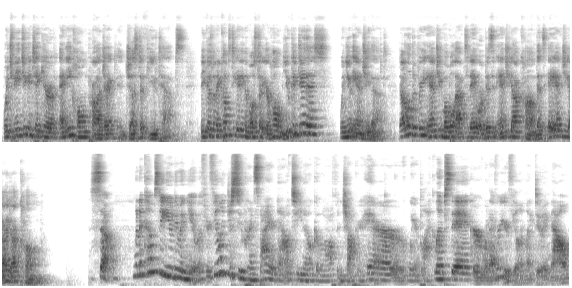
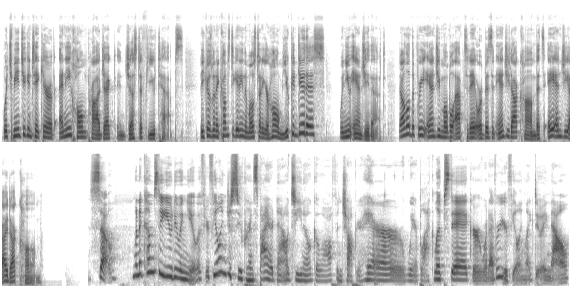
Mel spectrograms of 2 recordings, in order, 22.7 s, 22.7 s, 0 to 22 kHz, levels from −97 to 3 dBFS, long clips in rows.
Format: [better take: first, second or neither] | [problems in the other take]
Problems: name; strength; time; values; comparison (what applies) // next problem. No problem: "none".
second | off-mic speech; far // room echo; slight; dies away in 0.3 s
